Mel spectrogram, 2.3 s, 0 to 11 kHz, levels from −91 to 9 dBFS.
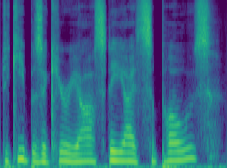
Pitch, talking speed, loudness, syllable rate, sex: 160 Hz, 185 wpm, -17 LUFS, 5.6 syllables/s, male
